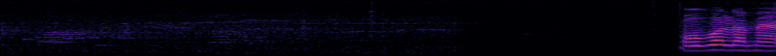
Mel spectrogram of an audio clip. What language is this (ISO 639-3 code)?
pan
